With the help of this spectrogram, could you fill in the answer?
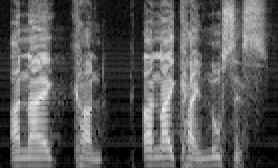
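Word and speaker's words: anakainosis: Now, the word renewal in the verse we have just read comes from a Greek word that is pronounced anaikainosis.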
